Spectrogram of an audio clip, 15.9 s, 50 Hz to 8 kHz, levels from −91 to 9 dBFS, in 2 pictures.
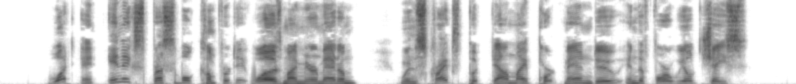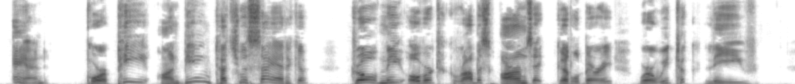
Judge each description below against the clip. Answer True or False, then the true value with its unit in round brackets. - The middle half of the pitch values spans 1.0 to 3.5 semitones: False (4.8 semitones)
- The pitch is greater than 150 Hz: True (185 Hz)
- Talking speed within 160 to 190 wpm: False (145 wpm)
